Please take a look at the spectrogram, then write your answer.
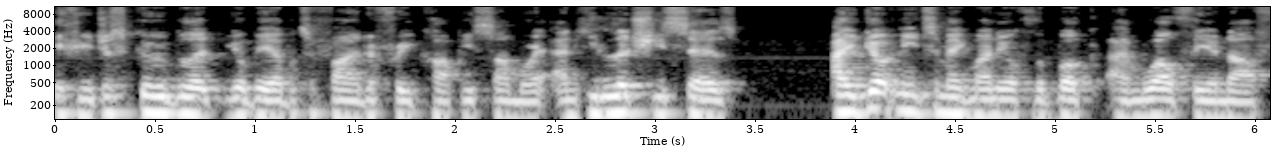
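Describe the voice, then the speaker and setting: At a very fast pace, a man speaks in a somewhat breathy voice with medium pitch and monotone, flat intonation. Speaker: podcast co-host. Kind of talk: casual chat.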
